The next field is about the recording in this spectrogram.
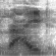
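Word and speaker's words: write: डब्ल्यू आर आई टी ई। ठीक है? इसका उच्चारण करेंगे। तो इसे पढ़ते हैं हम राइट।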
